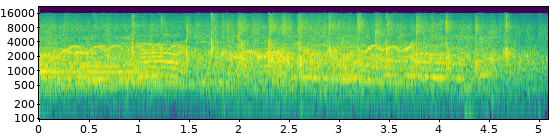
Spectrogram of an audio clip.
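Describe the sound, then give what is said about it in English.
Loud, steady applause from a large audience welcoming speaker Ty Lopez fills the whole stretch, with scattered whoops and cheering voices rising above the dense clapping. “So there's not a whole lot else I can say other than let's put your hands together for the next 20 minutes.”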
